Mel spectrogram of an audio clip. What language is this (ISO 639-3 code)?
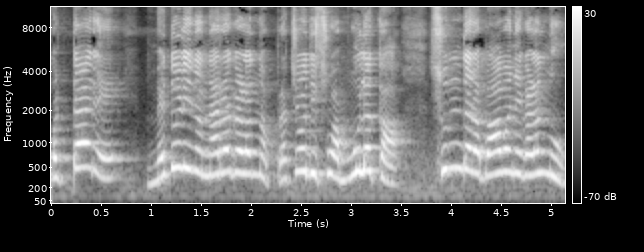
kan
